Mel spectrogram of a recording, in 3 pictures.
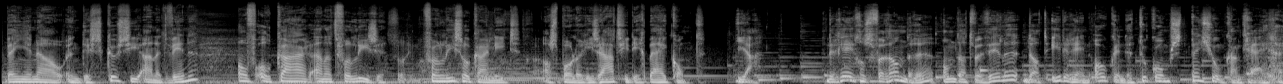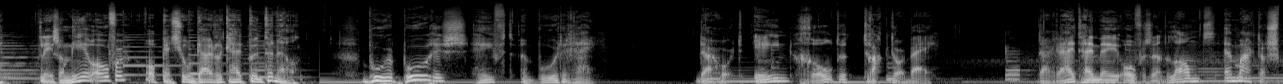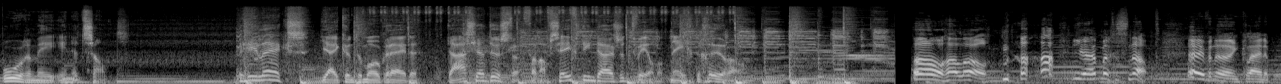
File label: voicedemo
